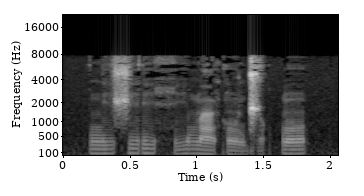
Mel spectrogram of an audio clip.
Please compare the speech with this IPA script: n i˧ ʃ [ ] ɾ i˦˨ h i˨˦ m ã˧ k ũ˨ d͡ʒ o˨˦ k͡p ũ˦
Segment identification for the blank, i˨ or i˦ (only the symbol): i˦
